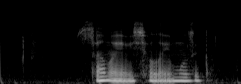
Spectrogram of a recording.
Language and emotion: Russian, sad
